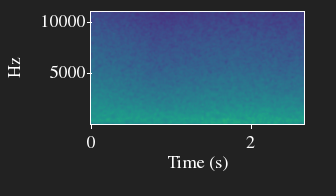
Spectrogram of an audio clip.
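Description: A steady, dense roar of rushing water from a large waterfall fills the whole clip, loud, without pauses or changes. No voices are heard.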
